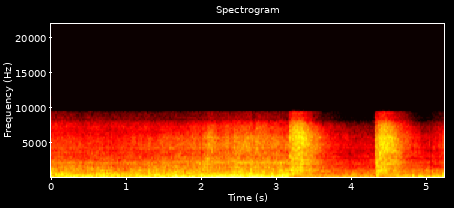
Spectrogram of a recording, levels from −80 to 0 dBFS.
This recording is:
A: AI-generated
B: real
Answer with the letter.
A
